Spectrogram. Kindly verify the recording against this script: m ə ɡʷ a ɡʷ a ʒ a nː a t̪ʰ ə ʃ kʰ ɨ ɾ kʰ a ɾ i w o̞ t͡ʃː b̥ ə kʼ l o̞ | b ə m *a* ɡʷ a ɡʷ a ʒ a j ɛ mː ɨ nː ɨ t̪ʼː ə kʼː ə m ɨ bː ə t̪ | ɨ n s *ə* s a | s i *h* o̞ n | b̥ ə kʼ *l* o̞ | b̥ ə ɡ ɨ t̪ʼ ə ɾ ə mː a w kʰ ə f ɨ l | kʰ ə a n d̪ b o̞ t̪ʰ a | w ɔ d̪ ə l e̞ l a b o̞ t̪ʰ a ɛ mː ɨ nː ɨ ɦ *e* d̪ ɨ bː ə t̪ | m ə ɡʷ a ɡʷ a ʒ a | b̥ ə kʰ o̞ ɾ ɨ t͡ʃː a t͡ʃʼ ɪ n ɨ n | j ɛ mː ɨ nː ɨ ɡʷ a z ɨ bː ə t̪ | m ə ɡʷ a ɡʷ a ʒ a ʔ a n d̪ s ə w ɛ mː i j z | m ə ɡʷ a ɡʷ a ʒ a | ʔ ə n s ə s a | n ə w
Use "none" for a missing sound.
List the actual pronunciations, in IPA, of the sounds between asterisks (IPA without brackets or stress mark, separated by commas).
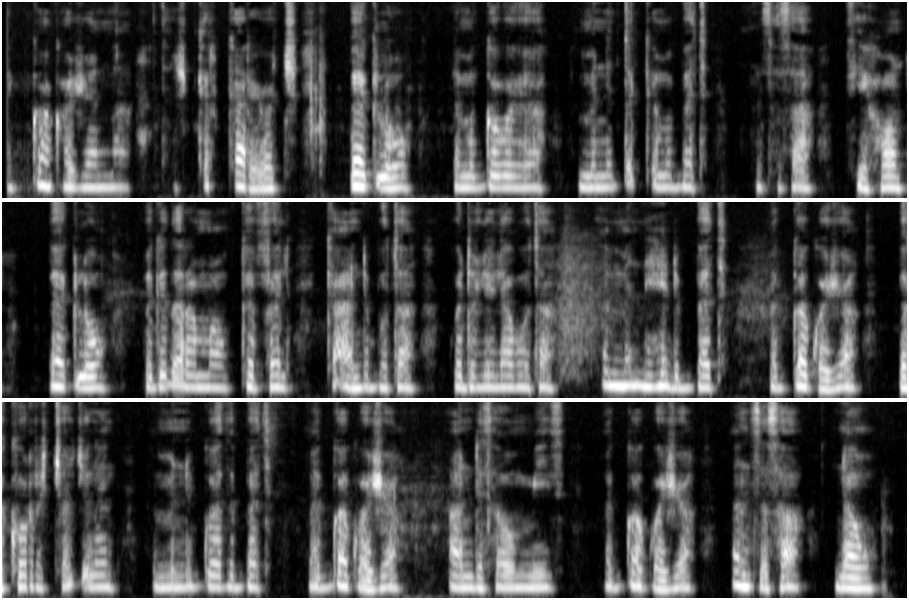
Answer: ə, ə, h, l, e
